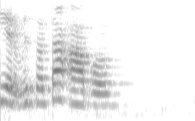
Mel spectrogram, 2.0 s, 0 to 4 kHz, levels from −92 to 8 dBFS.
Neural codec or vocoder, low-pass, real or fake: none; 3.6 kHz; real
